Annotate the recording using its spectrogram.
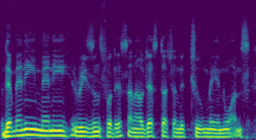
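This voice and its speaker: A man answering as an interview guest, explaining things deliberately and often feeling for his words. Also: lowish voice, mellow. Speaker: guest, digital transformation advisor.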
